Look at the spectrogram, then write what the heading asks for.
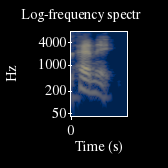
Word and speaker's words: Penix: it's going to take to get them it's pronounced penix thank you I won't call him penix anymore I'm sorry pen my pronunciations are the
